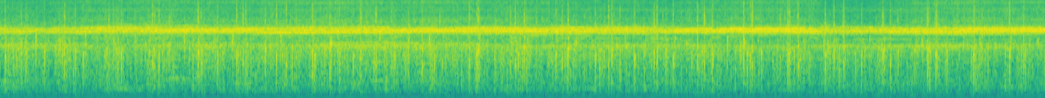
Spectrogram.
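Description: Large crowd in a legislative chamber clapping, with a hubbub of voices, heard through a live TV broadcast. A steady high-pitched whine runs underneath.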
